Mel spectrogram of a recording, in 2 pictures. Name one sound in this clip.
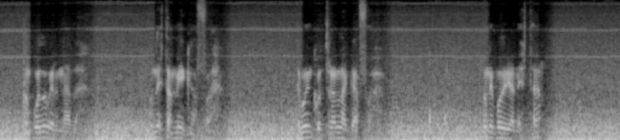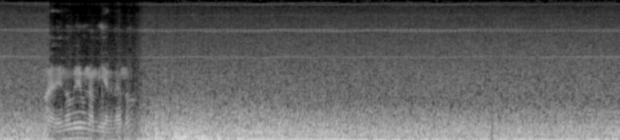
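Heavy rain falls steadily.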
